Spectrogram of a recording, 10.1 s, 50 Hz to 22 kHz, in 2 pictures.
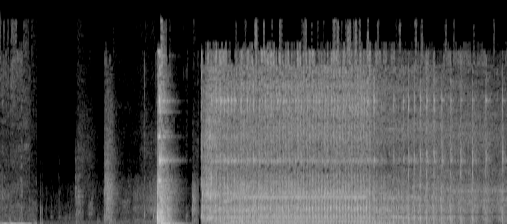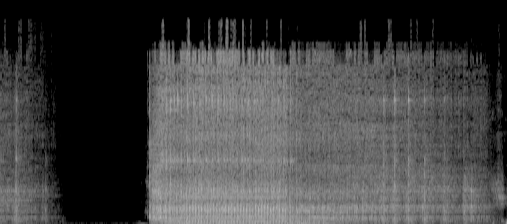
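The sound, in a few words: Makita HR5000K demolition hammer hammering on test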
